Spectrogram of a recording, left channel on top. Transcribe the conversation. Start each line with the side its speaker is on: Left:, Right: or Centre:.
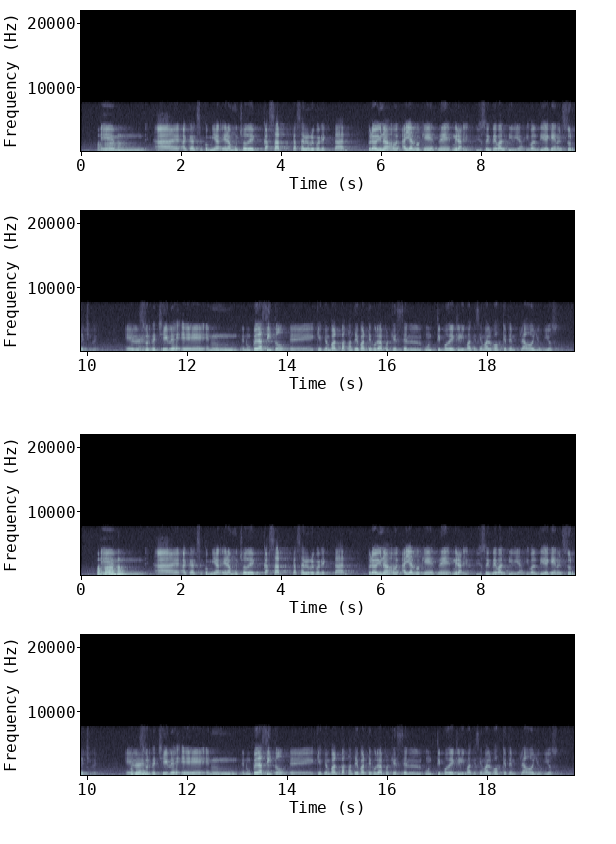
Right: Ajá,
Centre: Em,
Right: ajá,
Centre: a- acá se comía, era mucho de cazar, cazar y recolectar, pero hay una, hay algo que es de, mira, yo, yo soy de Valdivia y Valdivia queda en el sur de Chile. El
Right: ok.
Centre: sur de Chile, eh, en un, en un pedacito eh, que es bien ba- bastante particular porque es el, un tipo de clima que se llama el bosque templado lluvioso.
